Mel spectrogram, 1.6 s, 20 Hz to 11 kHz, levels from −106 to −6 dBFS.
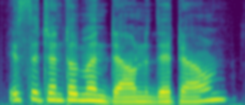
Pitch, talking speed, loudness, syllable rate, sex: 170 Hz, 255 wpm, -17 LUFS, 6.1 syllables/s, male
